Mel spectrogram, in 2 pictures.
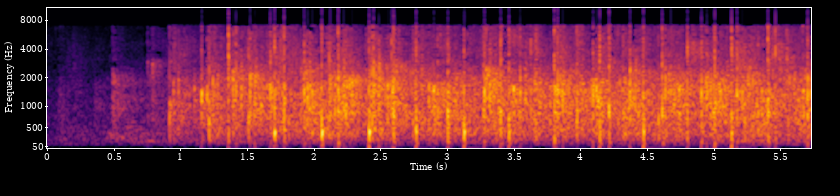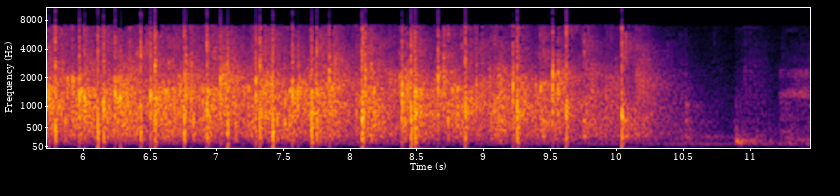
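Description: Steady applause welcomes FFA chapter visitors in a state Senate chamber. Dense, even clapping rises quickly and holds strong for about nine seconds before fading out.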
